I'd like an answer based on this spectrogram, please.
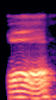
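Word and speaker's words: قاف: Now, to understand how to pronounce qaf, you can see this is what the mouth is. The lowest part of the tongue, that is towards the throat, while pronouncing qaf, that is supposed to be joined with the upper portion of the mouth, that is the roof, and that is what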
